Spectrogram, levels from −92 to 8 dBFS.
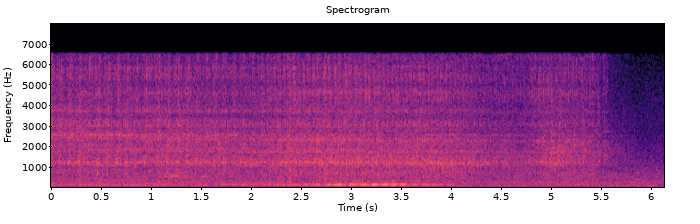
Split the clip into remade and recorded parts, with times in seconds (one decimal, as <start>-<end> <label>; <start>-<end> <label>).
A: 0.0-1.0 recorded; 1.0-2.2 remade; 2.2-2.7 recorded; 2.7-3.2 remade; 3.2-4.7 recorded; 4.7-5.5 remade; 5.5-6.1 recorded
